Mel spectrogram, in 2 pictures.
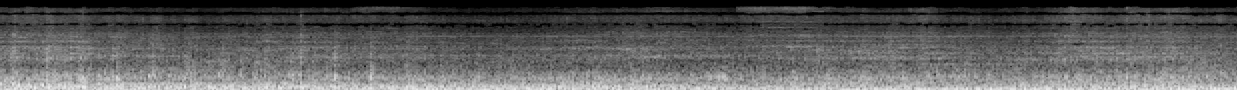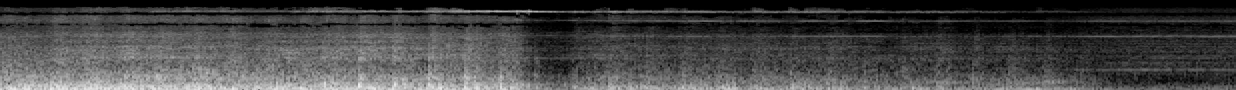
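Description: A freight train rumbles past close by, its wheels clattering loudly on the rails.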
